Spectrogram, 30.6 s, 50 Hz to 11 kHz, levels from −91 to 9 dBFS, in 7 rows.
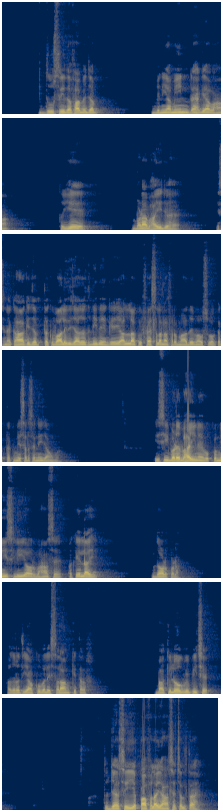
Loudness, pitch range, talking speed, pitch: -19 LUFS, 110-125 Hz, 145 wpm, 115 Hz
